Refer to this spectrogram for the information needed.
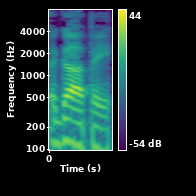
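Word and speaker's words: agape (ἀγάπη): And then we have John's other favorite word, agape. Hey, agape. A-G-A-P, long E. Agape, this is virtue love.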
